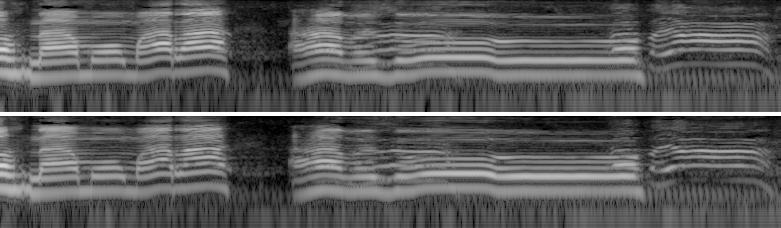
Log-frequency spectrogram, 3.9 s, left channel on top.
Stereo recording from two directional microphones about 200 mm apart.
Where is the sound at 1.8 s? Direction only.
5° right (ahead or behind).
